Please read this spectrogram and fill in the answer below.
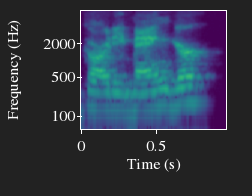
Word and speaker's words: garde-manger: It sounds like garde-manger, but it's actually pronounced garde-manger.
